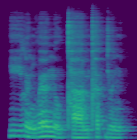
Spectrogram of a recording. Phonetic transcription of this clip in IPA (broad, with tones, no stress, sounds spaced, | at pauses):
iː˥ l ɵ˨˧ n w œː˥ n̪ o˨ w pʰ aː˨ m pʰ ɐ˧ k̚ j ɵ˨ n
